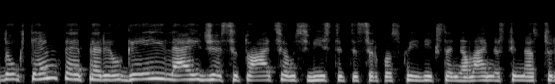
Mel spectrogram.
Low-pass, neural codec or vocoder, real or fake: 7.2 kHz; vocoder, 22.05 kHz, 80 mel bands, Vocos; fake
